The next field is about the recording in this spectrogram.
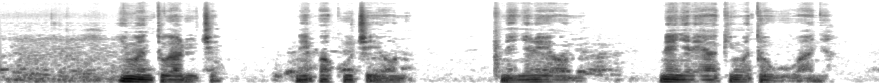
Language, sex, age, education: Igbo, male, 30-45, tertiary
